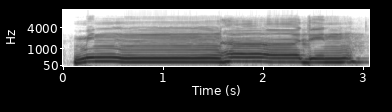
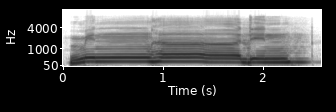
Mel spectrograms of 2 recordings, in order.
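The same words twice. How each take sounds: First: The n sound is drawn out long. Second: The n sound is held only briefly. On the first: The speaker calls it wrong. "Tidak boleh dibaca panjang. ... Itu bacaan yang salah" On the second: The speaker calls it right. "Jadi nun sukunnya itu hanya satu harokat"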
